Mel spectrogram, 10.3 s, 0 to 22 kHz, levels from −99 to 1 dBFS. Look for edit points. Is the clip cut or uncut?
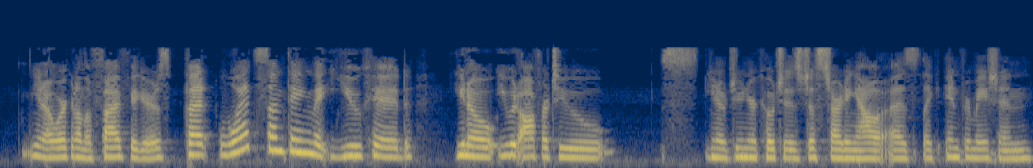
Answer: cut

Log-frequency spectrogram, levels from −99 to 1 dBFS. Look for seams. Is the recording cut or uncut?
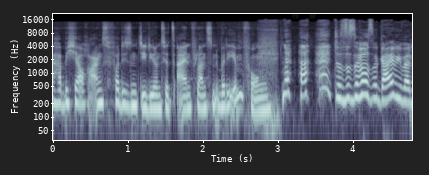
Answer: cut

